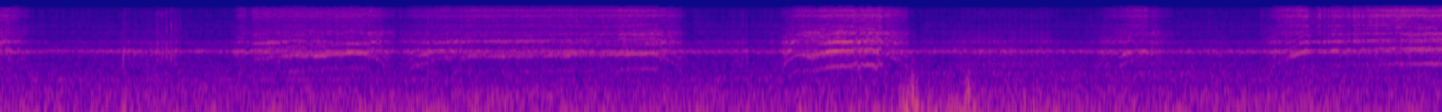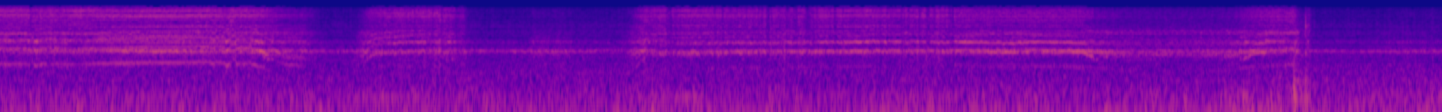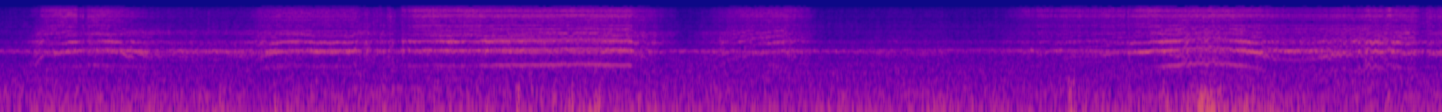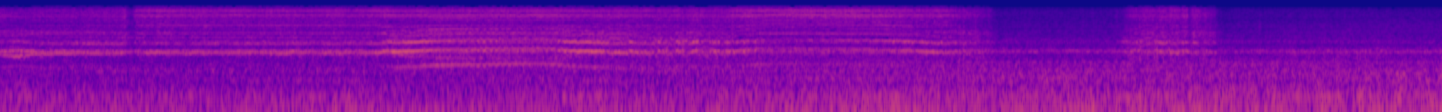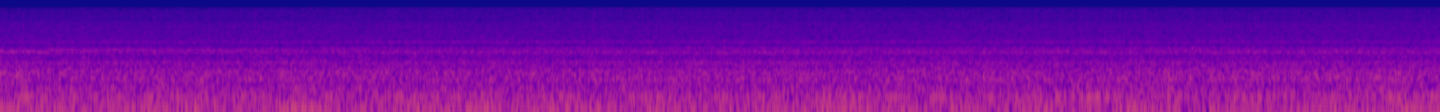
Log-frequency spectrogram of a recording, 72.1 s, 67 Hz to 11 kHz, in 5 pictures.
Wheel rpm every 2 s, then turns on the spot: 50, 60, 100, 70, 70, 30, 70, 150, 130, 50, 60, 140, 140, 90, 40, 100, 140, 110, 50, 40, 120, 110, 130, 130, 130, 140, 90, 40, 20, 0, 0, 0, 0, 0, 0, 0.
8-10 36-38 54-58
